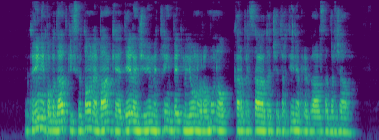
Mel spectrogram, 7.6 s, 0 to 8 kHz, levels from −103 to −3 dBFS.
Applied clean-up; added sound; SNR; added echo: none; none; none; reverberation time 0.3 s.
